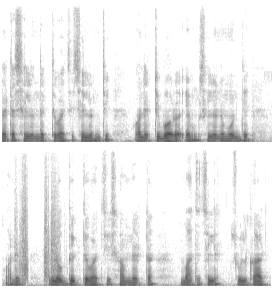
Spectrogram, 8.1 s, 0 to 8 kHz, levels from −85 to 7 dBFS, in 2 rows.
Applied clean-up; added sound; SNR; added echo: none; none; none; none.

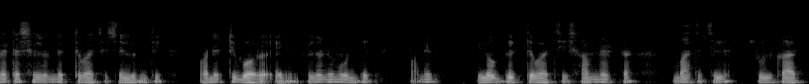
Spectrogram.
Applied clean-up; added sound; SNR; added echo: neural mask model DeepFilterNet 3.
